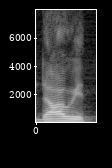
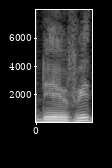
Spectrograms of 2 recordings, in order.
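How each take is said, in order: First: The middle consonant is a W sound. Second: The middle consonant is a V sound. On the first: This is the older reading. "Kalau dulu dibacanya W" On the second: This is the modern reading. "sekarang dibacanya V"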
